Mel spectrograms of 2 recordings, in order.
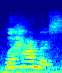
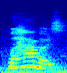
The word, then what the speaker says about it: Bahamas: Rồi, cô giáo muốn nhấn mạnh một chút trọng âm của từ này nhé. Bahamas, ok? Bahamas.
